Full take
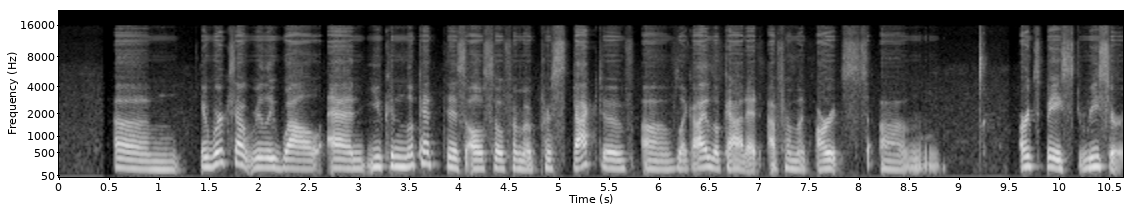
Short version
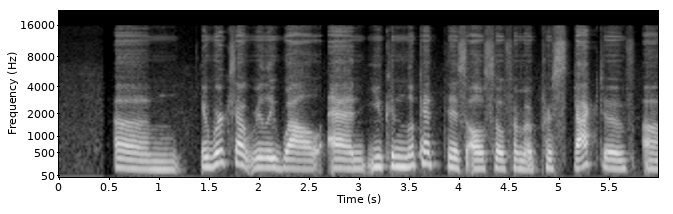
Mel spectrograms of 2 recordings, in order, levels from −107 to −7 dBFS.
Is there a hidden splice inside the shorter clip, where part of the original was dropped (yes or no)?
no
